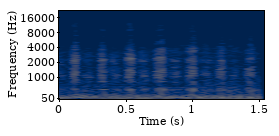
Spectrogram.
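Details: Stud Rottweiler Bruno at a kennel in Hoàng Mai, Hanoi, panting fast and evenly, about six breathy puffs per second, over low-pitched background rumble.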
